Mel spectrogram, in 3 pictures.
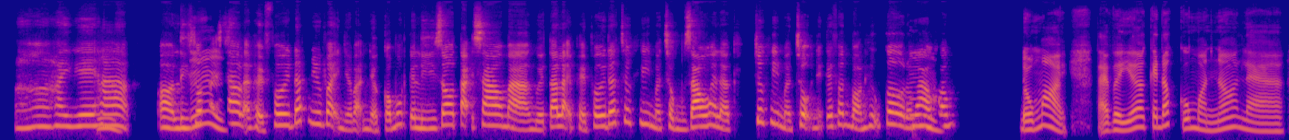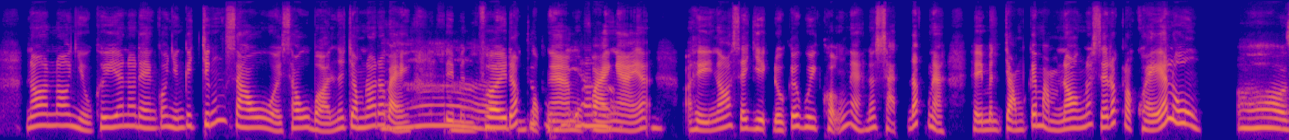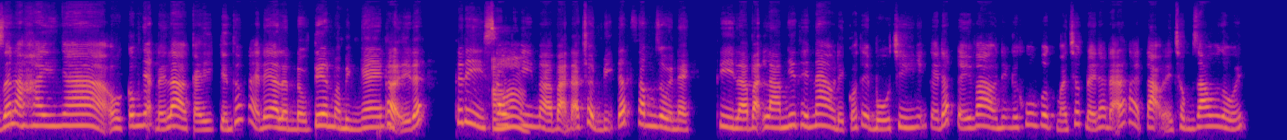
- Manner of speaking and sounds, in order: tapping; drawn out: "À!"; other background noise
- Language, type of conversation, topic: Vietnamese, podcast, Bạn có bí quyết nào để trồng rau trên ban công không?
- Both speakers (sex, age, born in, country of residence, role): female, 25-29, Vietnam, Vietnam, guest; female, 30-34, Vietnam, Malaysia, host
